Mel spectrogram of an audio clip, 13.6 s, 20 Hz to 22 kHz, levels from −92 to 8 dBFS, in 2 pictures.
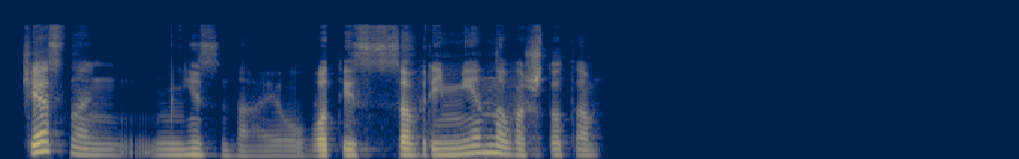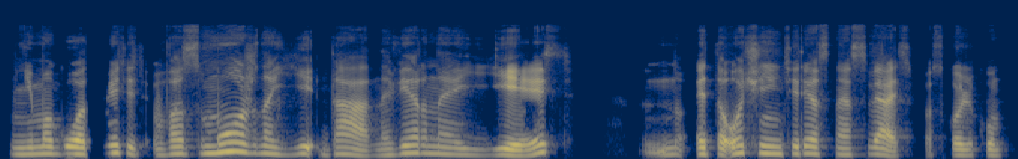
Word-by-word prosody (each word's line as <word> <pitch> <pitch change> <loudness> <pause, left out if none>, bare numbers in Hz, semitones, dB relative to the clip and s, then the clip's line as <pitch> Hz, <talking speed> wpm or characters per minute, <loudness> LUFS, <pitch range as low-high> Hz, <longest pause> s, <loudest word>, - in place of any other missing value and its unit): Честно, 195 -8 +1
нь 140 -1 -16
не 140 +1 -9
знаю. 125 -3 -19
Вот 130 +1 -3
из 140 0 -5
с 140 0 -14
современного 145 +3 -3
что-то 140 -1 -8 2.9
не 155 +1 -2
могу 170 0 +4
отметить. 165 -1 0
Возможно, 180 +6 +2
е 165 0 -1
да, 150 -2 0
наверное, 165 +4 -2
есть. 145 +6 +4 0.4
Ну, 75 +1 -9
это 160 +1 +3
очень 185 +1 +2
интересная 170 -2 -1
связь, 150 +1 0
поскольку, 135 0 -4
150 Hz, 100 wpm, -24 LUFS, 140-170 Hz, 2.9 s, могу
